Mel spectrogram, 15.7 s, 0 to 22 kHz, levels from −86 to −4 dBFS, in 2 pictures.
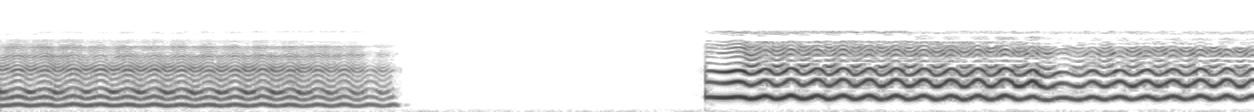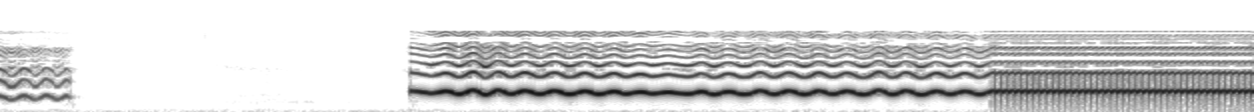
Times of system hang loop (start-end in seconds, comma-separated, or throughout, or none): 14.06-15.68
